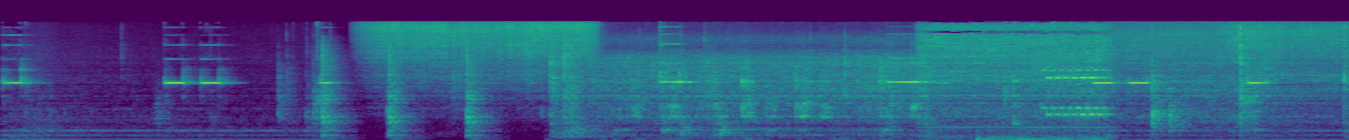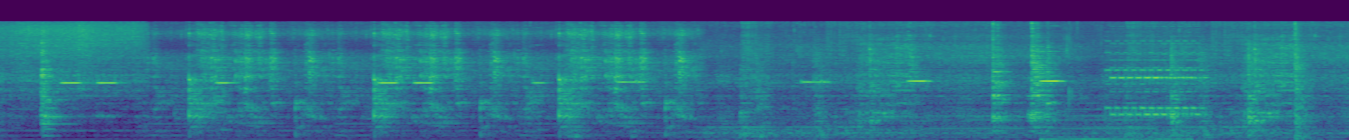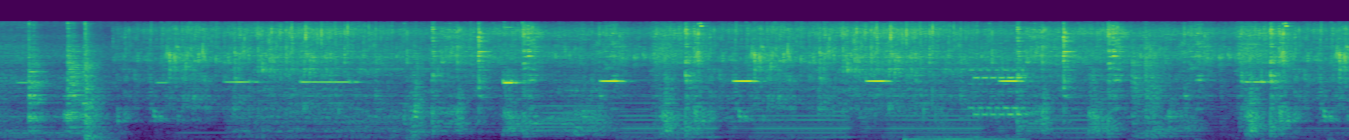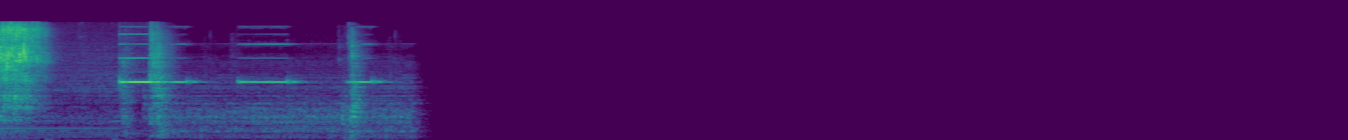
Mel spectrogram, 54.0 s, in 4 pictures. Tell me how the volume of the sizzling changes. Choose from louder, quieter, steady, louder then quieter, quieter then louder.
louder.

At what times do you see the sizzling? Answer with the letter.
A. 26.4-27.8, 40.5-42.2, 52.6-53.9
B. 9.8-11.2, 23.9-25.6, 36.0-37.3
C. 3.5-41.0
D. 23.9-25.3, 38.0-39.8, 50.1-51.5
C.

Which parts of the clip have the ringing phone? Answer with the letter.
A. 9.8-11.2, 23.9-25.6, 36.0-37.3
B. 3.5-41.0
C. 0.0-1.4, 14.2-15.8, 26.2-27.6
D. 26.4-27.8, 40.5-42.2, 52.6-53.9
A.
